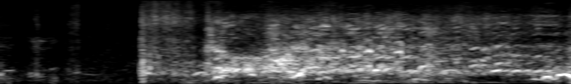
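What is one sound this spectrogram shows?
A person crashes through ice and splashes into water.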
